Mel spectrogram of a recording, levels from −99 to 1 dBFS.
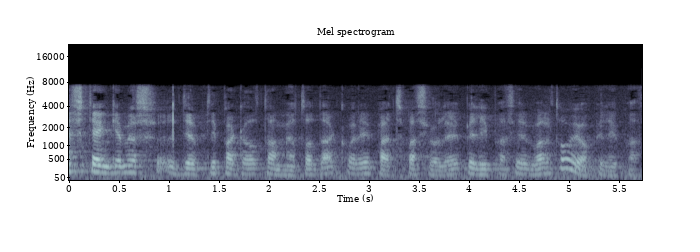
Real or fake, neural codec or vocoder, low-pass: real; none; 7.2 kHz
